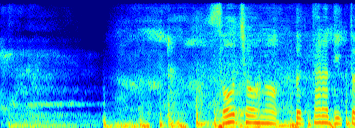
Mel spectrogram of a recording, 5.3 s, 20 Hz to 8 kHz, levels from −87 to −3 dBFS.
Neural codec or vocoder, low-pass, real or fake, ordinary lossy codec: codec, 24 kHz, 1.2 kbps, DualCodec; 7.2 kHz; fake; none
